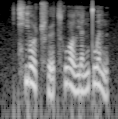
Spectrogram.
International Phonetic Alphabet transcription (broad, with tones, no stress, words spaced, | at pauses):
t͡ɕʰjo˥˩ʊ̯ʈ͡ʂʰɻ̩˨˩t͡sʰwɔ˥˩ljɛ˧˥n t̪wə˥˩n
